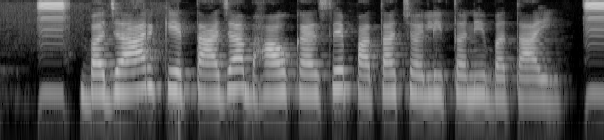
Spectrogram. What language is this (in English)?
Bhojpuri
